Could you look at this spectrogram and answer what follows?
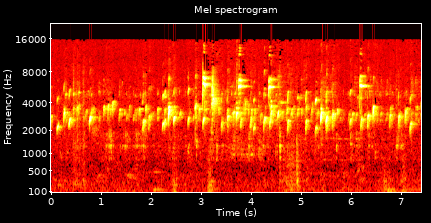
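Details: European goldfinches singing together, used to prompt a pet goldfinch to sing: dense overlapping twittering of quick chirps and trills, with several birds calling at once and a few louder buzzy notes.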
